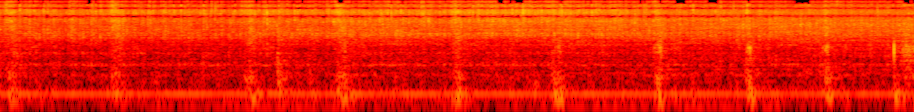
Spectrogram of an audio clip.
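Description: Fava beans cooking in olive oil in a pan give a steady, close sizzle with a constant hum underneath and light periodic clicks throughout.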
